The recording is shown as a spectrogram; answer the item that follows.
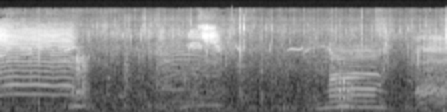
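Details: A flock of sheep, brought from Rukum East, returns to its shed after grazing in the forest at Musikot, Rukum West, Nepal; loud harmonic bleats rise and fall with short gaps, several animals calling in turn.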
